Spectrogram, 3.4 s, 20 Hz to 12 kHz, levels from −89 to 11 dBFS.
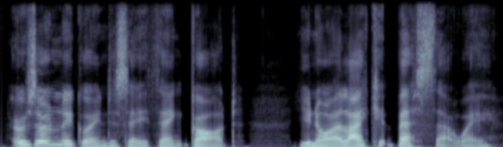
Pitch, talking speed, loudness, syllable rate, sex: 205 Hz, 285 wpm, -19 LUFS, 6.0 syllables/s, female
